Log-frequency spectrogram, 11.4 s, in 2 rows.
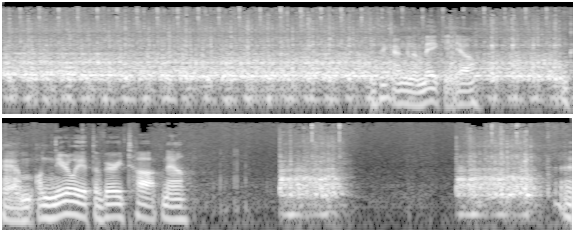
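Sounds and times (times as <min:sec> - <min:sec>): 
sewing machine stitching a seam on a cloth shopping bag: 0:00.0 - 0:06.0, 0:08.5 - 0:09.2, 0:10.2 - 0:11.3
speech: 0:04.3 - 0:07.7.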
